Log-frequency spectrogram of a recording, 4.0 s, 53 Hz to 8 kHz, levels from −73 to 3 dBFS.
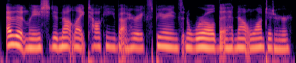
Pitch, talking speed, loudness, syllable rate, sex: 185 Hz, 260 wpm, -19 LUFS, 6.9 syllables/s, female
